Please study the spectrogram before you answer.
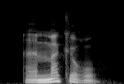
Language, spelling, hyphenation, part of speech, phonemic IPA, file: French, maquereau, ma‧quereau, noun, /ma.kʁo/, Fr-maquereau.ogg
- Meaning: 1. mackerel 2. pimp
